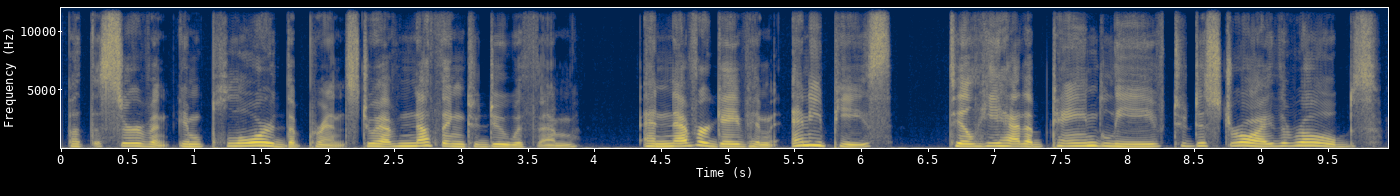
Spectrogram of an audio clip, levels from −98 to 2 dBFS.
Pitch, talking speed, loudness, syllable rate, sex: 215 Hz, 170 wpm, -17 LUFS, 4.7 syllables/s, female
